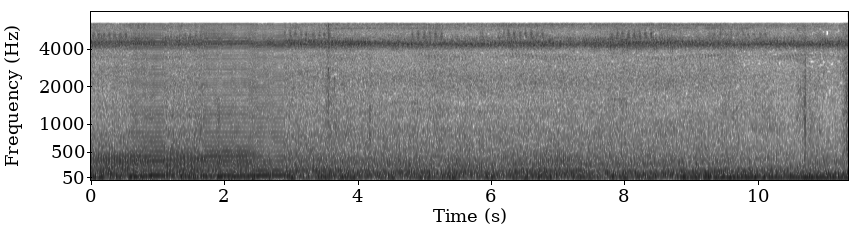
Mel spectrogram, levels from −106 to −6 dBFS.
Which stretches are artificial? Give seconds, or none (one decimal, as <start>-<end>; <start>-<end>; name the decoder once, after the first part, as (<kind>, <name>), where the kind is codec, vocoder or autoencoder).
0.6-1.1 (vocoder, WaveNeXt); 1.7-2.9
